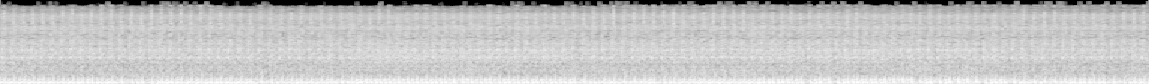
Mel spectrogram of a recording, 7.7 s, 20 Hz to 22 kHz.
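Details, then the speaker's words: Honda CB250 Nighthawk cafe racer single after engine rebuild with piston, cylinder and valve stem oil seal change, no longer smoking, carb jetting still to change for air filter: steady, even low thrum with no knocks or misses; normal idle. "I'm going to give it a couple more minutes, give it a good rev. That's better or fixed, I think, at this stage."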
